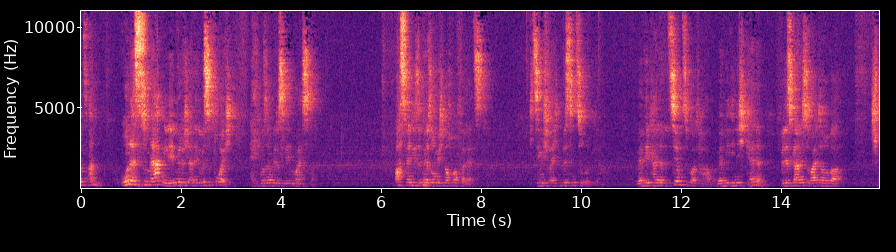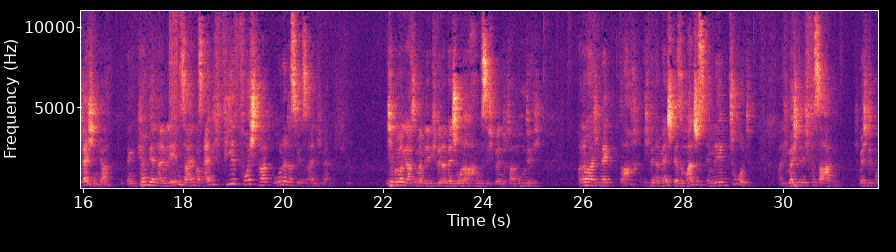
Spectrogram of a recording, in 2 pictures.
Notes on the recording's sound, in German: Bei der Aufnahmen hatten wir leider Probleme mit unserem Mischpult und unsere Sicherheitsaufnahme hat zusätzlich ausgesetzt, so haben wir eine Handyaufnahme verwendet.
